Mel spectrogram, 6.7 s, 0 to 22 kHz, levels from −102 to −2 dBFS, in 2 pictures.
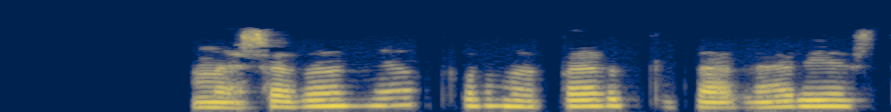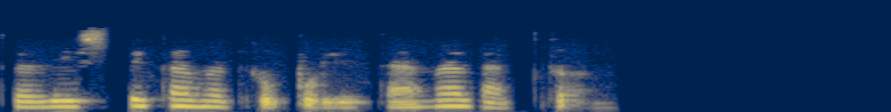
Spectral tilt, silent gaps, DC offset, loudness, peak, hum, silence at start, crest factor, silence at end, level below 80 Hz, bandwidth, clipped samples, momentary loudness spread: -5 dB/octave; 2.06-2.10 s, 3.30-3.35 s, 3.77-3.83 s; under 0.1%; -18 LUFS; -2 dBFS; none; 0.75 s; 16 dB; 1.15 s; -62 dBFS; 7.6 kHz; under 0.1%; 10 LU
